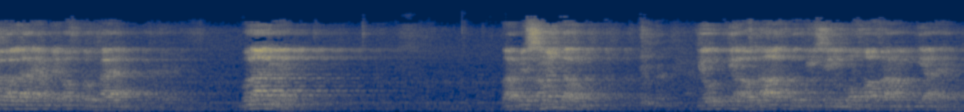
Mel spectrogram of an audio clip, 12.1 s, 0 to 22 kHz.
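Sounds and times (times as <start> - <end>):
man speaking through microphone: 0.0 - 4.5, 6.3 - 12.0.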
